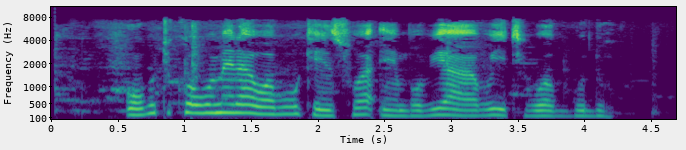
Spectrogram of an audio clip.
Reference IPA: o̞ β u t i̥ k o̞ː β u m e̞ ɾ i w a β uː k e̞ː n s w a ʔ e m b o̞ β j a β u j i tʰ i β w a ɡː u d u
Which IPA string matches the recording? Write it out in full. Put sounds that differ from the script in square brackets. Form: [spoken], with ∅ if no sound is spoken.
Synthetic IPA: o̞ β u t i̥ k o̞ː β u m e̞ ɾ [a] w a β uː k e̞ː n s w a ʔ e m b o̞ β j a β u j i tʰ i β w a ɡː u d u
